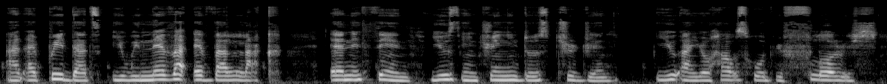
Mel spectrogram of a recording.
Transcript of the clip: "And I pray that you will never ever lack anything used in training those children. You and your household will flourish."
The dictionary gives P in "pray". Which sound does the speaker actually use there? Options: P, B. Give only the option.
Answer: P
